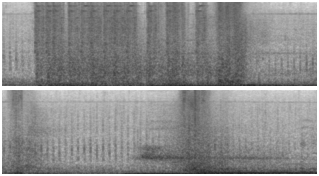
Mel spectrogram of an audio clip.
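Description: Gunfire in the video game Batman: The Telltale Series: dense, rapid bursts of shots with rumbling booms and a whooshing sweep, loud and continuous through the scene.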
